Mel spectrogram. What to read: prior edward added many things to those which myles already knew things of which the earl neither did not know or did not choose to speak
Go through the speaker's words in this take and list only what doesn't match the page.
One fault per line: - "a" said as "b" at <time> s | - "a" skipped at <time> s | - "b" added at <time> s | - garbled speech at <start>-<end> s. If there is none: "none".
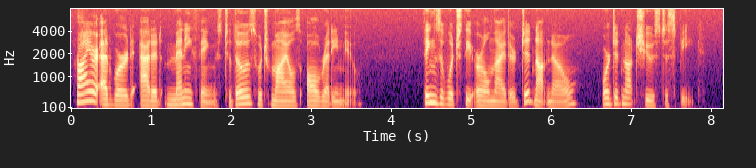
none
